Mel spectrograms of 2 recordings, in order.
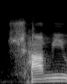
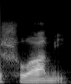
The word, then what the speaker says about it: স্বামী: স্বামী উচ্চারণ হবে না যখন আমরা দীক্ষাপত্রে লেখা থাকে স্বামী এই স্বামী কিন্তু উচ্চারণ হয় না প্রকৃত উচ্চারণ হচ্ছে সোয়ামী ওটা যাতে কেউ দেখে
